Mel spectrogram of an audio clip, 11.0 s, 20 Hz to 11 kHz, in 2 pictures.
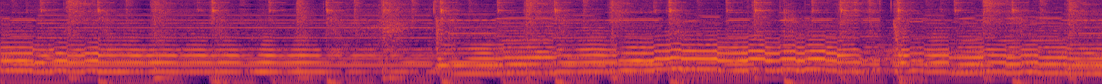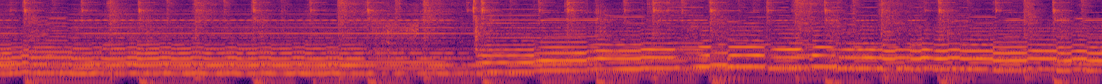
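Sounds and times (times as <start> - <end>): folk dance tune: 0.0 - 11.0.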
